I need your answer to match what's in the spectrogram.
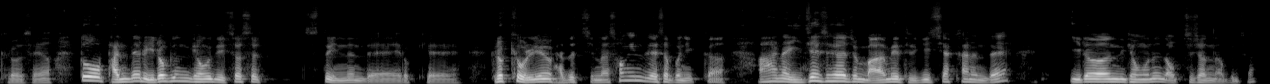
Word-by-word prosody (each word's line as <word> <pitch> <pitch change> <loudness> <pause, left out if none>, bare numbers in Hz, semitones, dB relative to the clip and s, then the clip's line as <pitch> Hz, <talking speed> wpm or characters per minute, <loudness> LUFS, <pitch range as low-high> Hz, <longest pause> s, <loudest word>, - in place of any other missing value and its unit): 그러세요. 85 +1 -10 0.3
또 180 -3 +7
반대로 130 +5 +2
이런 145 +7 +5
경 155 -1 -3
경우도 125 -2 +2
있었을 125 +3 -3 0.4
수도 - - -6
있는데 90 -2 -5 0.2
이렇게 80 -2 -11 0.3
그렇게 140 +1 +3
놀림을 125 +2 +5
받았지만 100 +2 -7
성인 185 - -5
돼서 130 -7 -1
보니까 95 -4 -7 0.3
'아 130 +4 -3
나 135 -2 +1
이제서야 150 +6 +3
좀 130 -3 -1
마음에 105 +7 +2
들기 105 -1 -5
시작하는데.' 120 - -5 0.6
이런 125 0 +4
경우는 115 +3 -2
없으셨나 95 -6 -7
보죠. 75 0 -18
120 Hz, 330 characters per minute, -22 LUFS, 95-130 Hz, 0.6 s, 또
